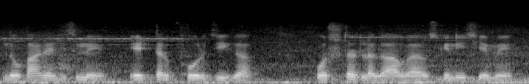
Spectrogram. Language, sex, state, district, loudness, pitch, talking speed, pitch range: Hindi, male, Bihar, Katihar, -16 LUFS, 105 Hz, 160 wpm, 95-105 Hz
